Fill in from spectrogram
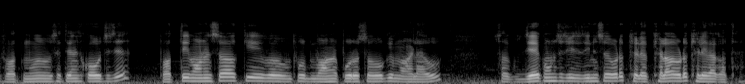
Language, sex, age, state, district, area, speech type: Odia, male, 30-45, Odisha, Ganjam, urban, spontaneous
